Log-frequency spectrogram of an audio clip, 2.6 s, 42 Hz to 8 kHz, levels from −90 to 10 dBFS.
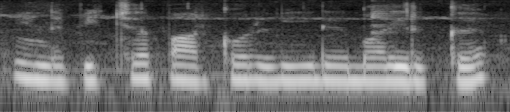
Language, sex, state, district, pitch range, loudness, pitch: Tamil, female, Tamil Nadu, Namakkal, 180-190 Hz, -15 LUFS, 180 Hz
